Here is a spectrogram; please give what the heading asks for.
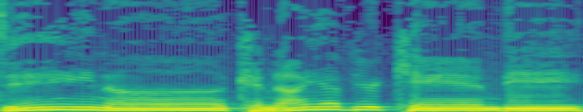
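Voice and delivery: very slow, syrupy sweet, acted-out voice. Speaker retelling how their brother asked for their candy: imitating a sweet voice. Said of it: "He came up with a sweet voice".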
